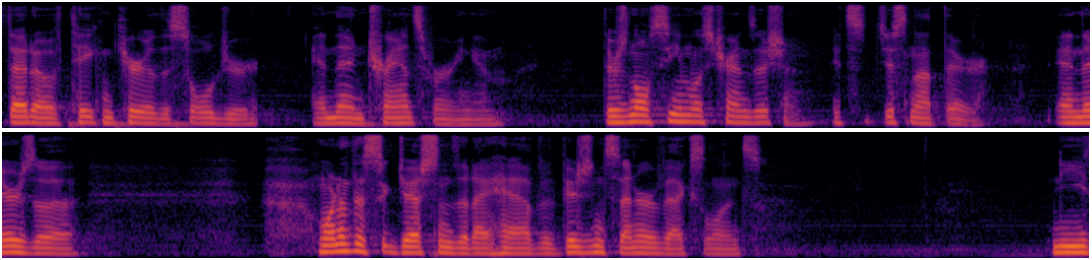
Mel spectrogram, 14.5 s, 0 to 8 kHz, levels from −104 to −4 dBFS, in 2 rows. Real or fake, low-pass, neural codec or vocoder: real; 7.2 kHz; none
